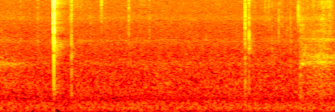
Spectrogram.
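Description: Small chipboard leftover being cut, with a sharp snip near the start followed by a few faint clicks and a quieter double snip later, then light rustling, no voices.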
